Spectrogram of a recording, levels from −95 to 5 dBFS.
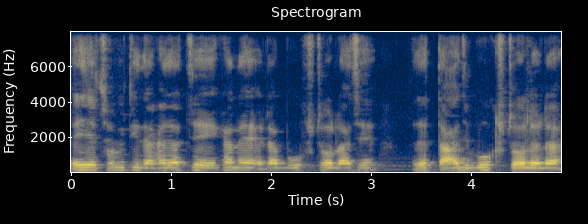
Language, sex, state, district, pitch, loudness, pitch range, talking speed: Bengali, male, West Bengal, Kolkata, 140 Hz, -17 LUFS, 135-140 Hz, 170 wpm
